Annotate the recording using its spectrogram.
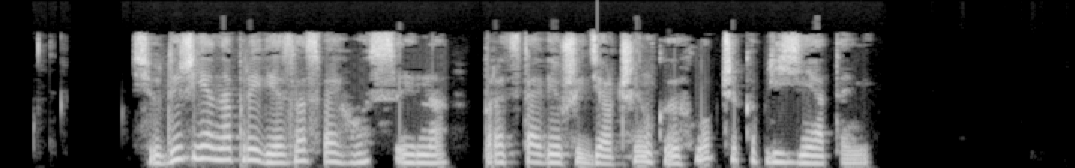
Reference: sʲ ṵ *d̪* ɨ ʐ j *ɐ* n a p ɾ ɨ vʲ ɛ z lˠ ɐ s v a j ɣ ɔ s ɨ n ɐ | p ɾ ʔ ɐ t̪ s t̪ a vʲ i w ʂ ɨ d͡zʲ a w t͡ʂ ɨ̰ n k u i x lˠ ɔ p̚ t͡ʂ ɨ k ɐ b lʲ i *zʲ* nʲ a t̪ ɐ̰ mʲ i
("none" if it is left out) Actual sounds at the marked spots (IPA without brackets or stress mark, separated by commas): d̪, a, zʲ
